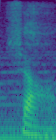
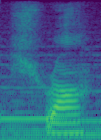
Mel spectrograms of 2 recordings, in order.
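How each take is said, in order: First: The word has no r sound. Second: The word has a rolled r sound. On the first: The word stands by itself. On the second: The word is part of a compound. "we add a R to it and give it a R, kind of a rolling R sound"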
